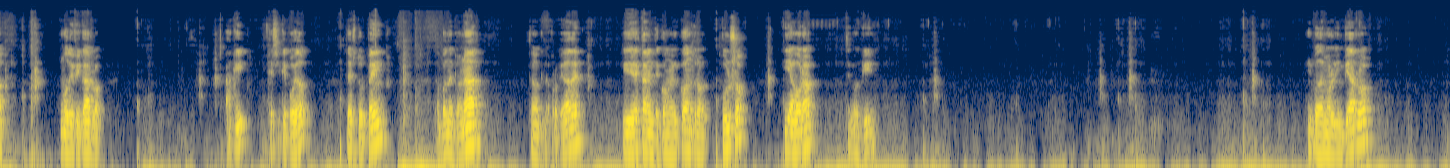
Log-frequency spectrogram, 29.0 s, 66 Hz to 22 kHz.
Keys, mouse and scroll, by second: 2.4 z, 2.8-7.7 middle drag, 6.2 Tab, 7.7 click, 10.7-13.7 ctrl+middle drag, 13.7-14.3 ctrl+drag, 14.3-15.0 ctrl+middle drag, 15.0-20.6 drag, 20.6-21.8 middle drag, 21.8-24.4 ctrl+drag, 24.7-26.8 drag, 26.8-29.0 middle drag.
